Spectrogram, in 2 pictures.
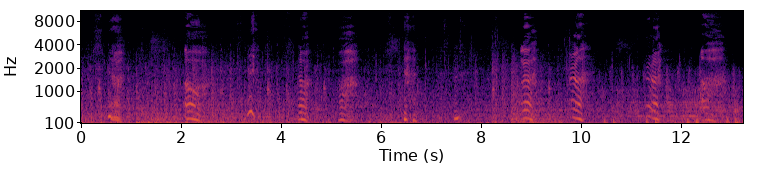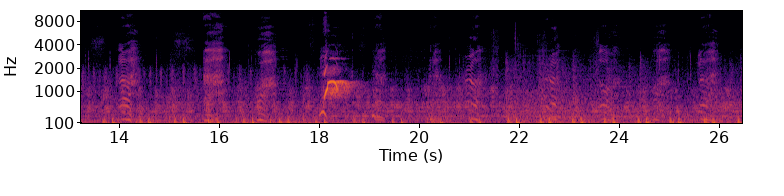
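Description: Footsteps hurry across a wooden floor.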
